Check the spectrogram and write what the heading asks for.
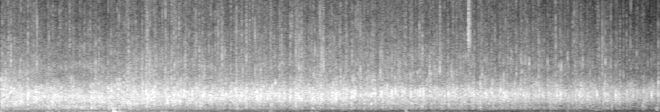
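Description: An audience at a church service applauds steadily for the full stretch, a dense wash of many hands clapping at an even, sustained level with no voices rising above it.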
